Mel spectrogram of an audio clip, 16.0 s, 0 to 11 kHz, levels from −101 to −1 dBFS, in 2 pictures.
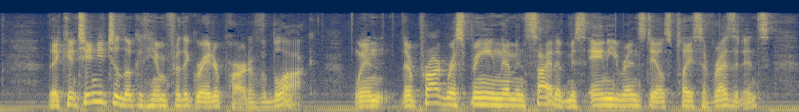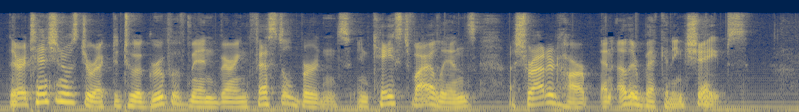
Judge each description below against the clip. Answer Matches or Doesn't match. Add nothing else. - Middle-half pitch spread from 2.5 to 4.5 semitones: Doesn't match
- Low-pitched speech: Matches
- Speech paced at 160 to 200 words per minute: Matches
